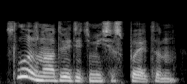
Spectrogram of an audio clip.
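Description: A woman voicing a smug, possessive young man who jokes in a slightly lowered voice. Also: sing-song, moderate pace, a little mellow, dull audio. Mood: smug, jovial.

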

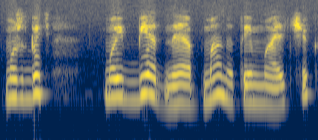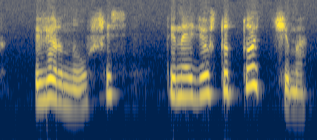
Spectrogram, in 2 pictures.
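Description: Man putting on a shrill scheming old nurse. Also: lively intonation, a little slow, no echo, dull audio. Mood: mournful. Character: older woman, scheming jealous nurse, ensign's widow.

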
